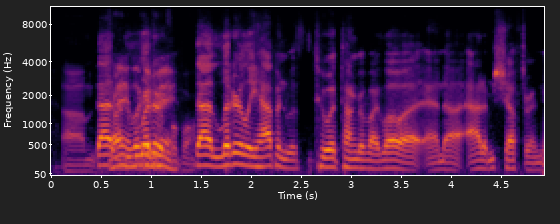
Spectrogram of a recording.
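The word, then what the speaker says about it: Tagovailoa: one in there but in the samoan heritage that's literally that's tango vailoa that's how they say it it's it's just so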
